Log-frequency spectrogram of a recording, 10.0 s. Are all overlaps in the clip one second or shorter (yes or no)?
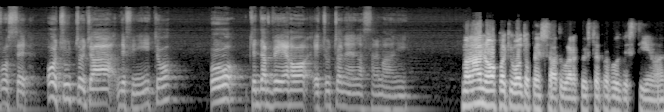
yes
